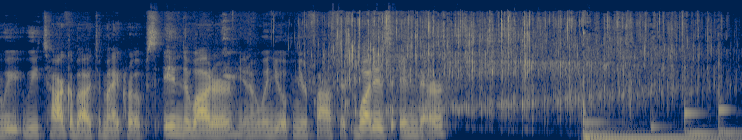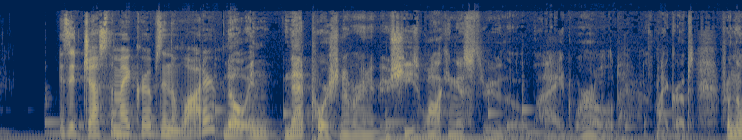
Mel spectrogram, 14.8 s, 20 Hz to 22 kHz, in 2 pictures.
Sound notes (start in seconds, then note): 4.7 water rippling; 6.8 bouncy music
